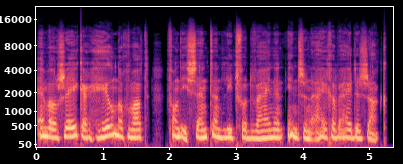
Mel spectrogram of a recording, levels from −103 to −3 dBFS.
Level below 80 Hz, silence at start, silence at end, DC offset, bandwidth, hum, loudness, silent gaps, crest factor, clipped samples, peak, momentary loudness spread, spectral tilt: -50 dBFS; 0 s; 0.1 s; under 0.1%; 12.5 kHz; none; -16 LUFS; none; 14 dB; under 0.1%; -2 dBFS; 5 LU; -5.5 dB/octave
